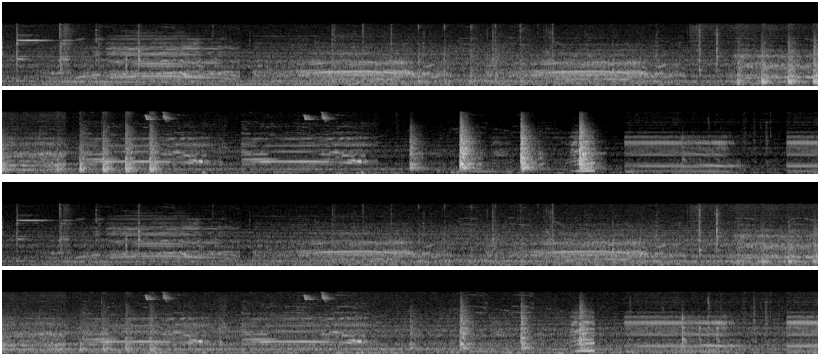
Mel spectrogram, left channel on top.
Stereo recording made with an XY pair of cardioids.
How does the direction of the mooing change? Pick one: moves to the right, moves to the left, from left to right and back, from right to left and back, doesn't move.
moves to the right.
